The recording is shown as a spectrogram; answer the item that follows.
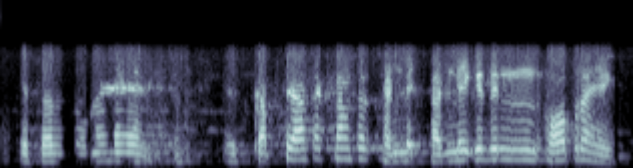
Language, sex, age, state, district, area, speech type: Hindi, male, 30-45, Madhya Pradesh, Hoshangabad, rural, conversation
